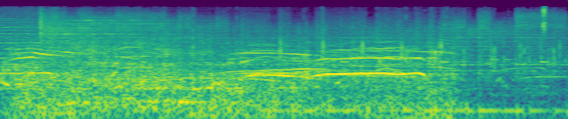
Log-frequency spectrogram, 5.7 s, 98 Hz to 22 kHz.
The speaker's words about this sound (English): Big cheers after nearly 10 hours. A BC ferry that smashed into a dock at the Langdale terminal and became stuck has just been freed thanks to a couple of tugboats.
